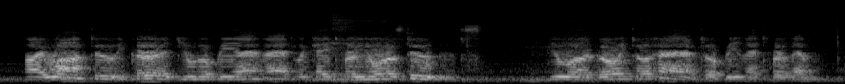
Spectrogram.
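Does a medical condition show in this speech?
Yes: cerebral palsy, athetoid.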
